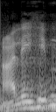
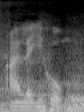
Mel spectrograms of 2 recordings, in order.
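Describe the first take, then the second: First: The vowel after the h is an i. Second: The vowel after the h is a u.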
